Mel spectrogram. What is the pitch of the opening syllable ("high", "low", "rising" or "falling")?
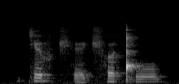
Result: high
